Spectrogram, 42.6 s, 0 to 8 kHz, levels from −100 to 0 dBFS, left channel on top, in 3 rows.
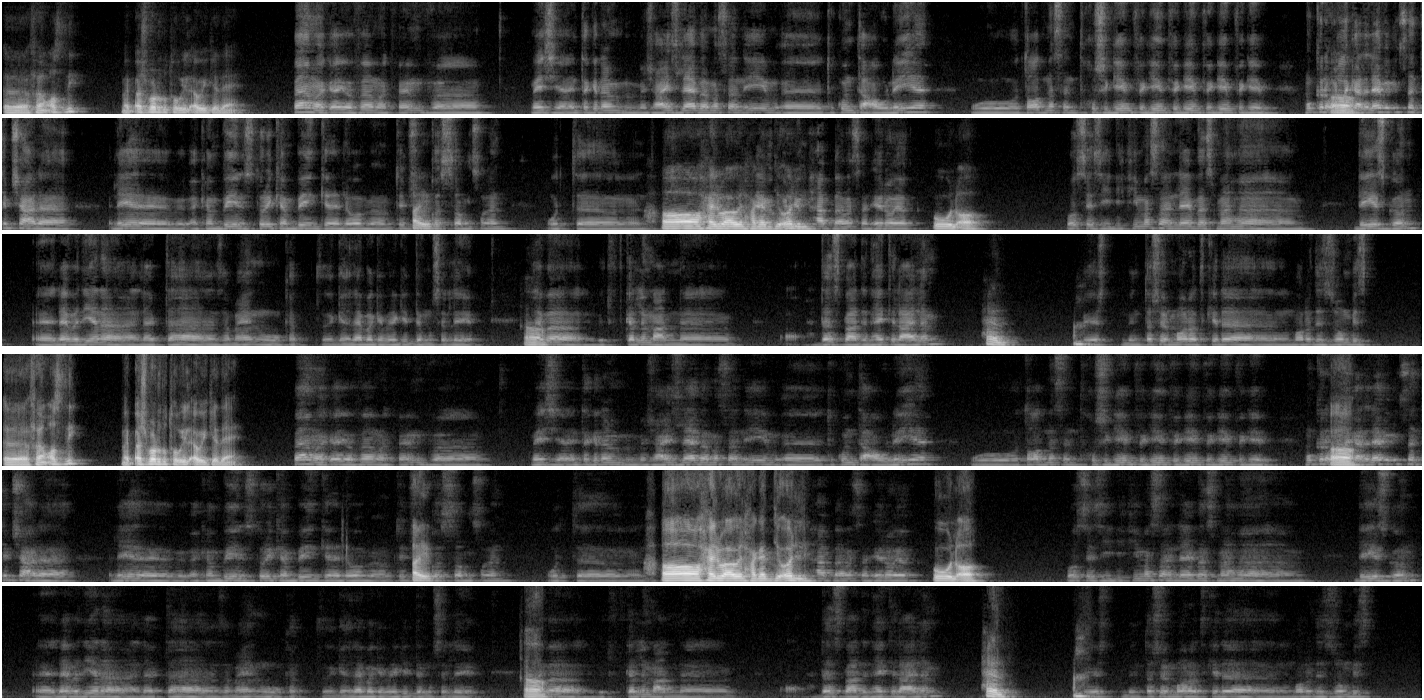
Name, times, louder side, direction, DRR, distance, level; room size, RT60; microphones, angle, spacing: voice 1, 0.0-0.7 1.2-2.3 13.3-13.5 18.3-18.5 20.8-22.2 23.5-24.0 33.6-33.8 38.2-38.4 39.1-39.3, right 5 dB, 75° right, 0.6 m, -20 dB
voice 2, 2.9-4.8 5.3-9.3 9.7-12.7 13.0-14.9 15.3-19.2 19.6-20.7 21.7-23.3 24.8-27.2 27.7-28.4 28.7-33.1 33.7-35.7 36.2-37.8 39.2-42.0, left 3 dB, 50° left, 1.3 m, -40 dB
9.7 x 5.6 x 5.6 m
head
